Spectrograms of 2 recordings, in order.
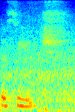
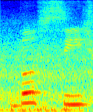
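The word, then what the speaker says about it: beseech: यूज़ कर सकते हैं बसीच। इसकी प्रोनाउंसिएशन बसीच होती है, लोग इसको बीसीच भी पढ़ सकते हैं, बट the correct pronunciation is बसीच।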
